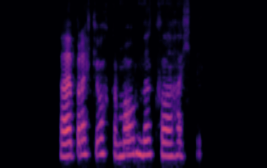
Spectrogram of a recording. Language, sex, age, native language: Icelandic, female, 20-29, Icelandic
